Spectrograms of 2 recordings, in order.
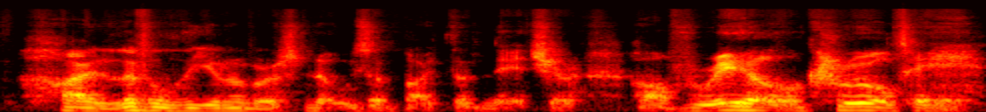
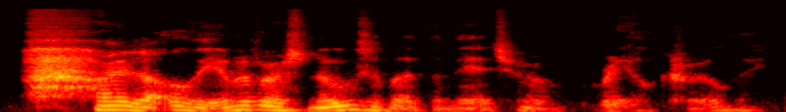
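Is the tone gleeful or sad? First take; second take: gleeful; sad. First: It is said in a gleeful, sinister tone. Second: It is said in a sad, grieving tone. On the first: The speaker relishes the cruelty. "with the chuckle and the rubbing of the hands" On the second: The speaker mourns a loss. "You could read it sad"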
